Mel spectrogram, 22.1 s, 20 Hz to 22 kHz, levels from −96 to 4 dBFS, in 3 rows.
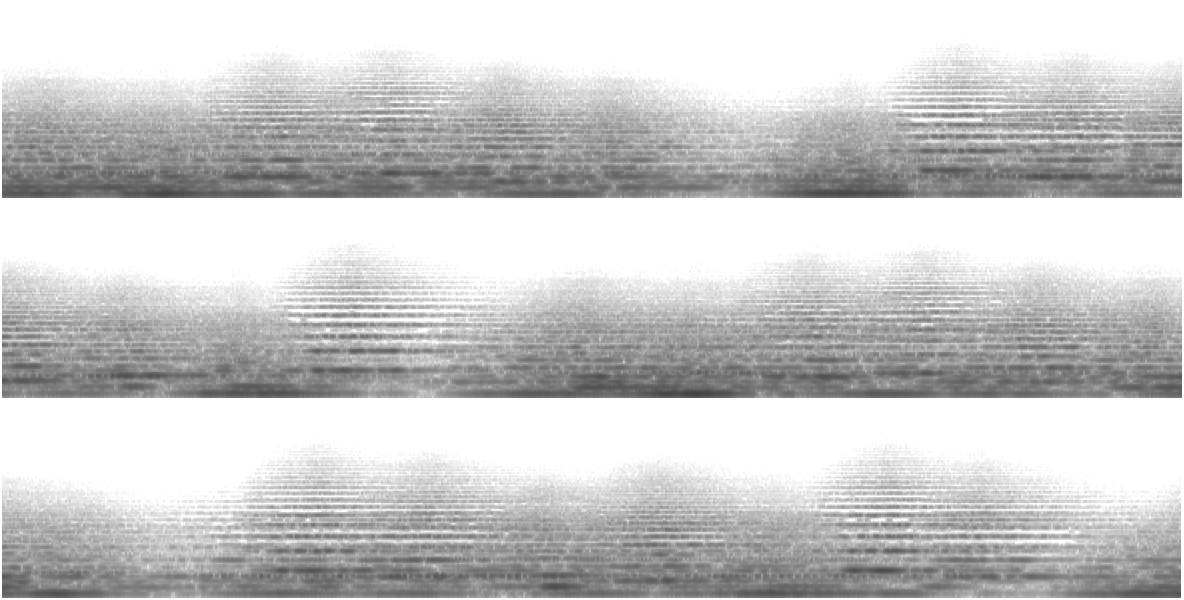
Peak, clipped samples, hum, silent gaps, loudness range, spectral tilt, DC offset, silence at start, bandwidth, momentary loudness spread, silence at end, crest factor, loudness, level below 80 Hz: -18 dBFS; under 0.1%; none; none; 3 LU; -9 dB/octave; under 0.1%; 0 s; 6.6 kHz; 10 LU; 0 s; 14 dB; -34 LUFS; -52 dBFS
